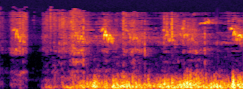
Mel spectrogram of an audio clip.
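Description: Wind buffeting the microphone. It is a low, irregular rumble that starts about half a second in and grows louder.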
